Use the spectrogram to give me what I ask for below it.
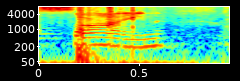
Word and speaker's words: sine: It's not sin of A. It's still sine. We just don't write the E. We just shortcut everything to 3 letters. Okay? So you will not say this. You will not pronounce it sin of A. It's still sine of A.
